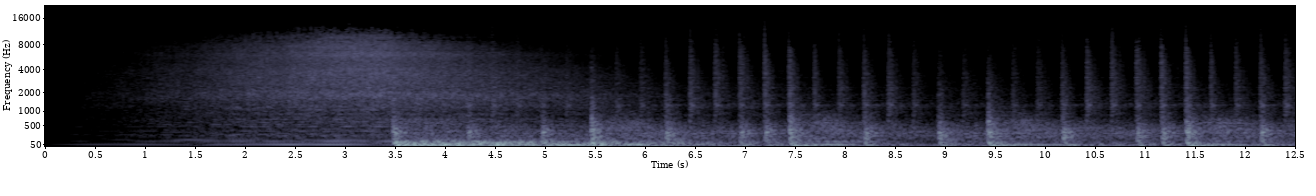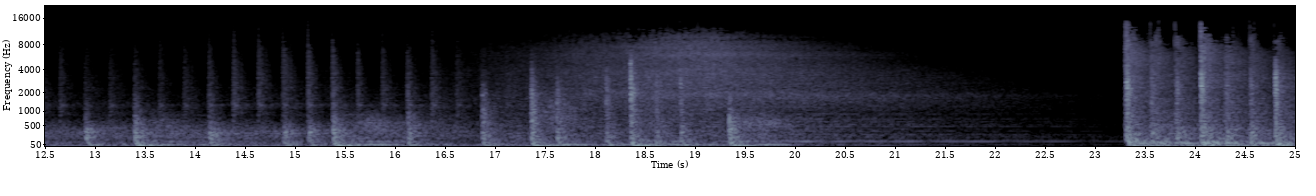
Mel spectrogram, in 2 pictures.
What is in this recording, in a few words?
Percussion Only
